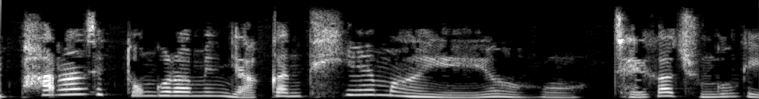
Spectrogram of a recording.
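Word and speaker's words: 发: 8은 중국어 발음으로 빠라고 하는데 중국어에 돈을 벌다에서 벌다에 해당하는 표현이요. 파입니다. 8은 빠, 벌다는 파, 발음이 비슷하죠.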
